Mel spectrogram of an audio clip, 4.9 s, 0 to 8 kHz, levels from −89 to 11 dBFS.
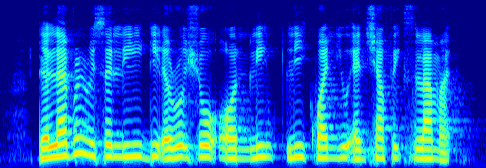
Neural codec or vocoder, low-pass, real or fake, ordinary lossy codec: none; 7.2 kHz; real; none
